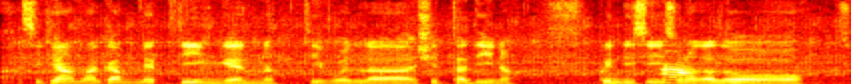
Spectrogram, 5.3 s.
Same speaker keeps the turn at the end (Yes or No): Yes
